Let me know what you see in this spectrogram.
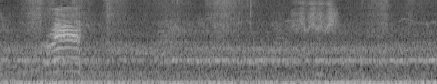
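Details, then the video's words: Calico cat giving one short loud meow early on, seemingly trying to tell its owner something, followed by steady low rumbling noise and a faint hum. "Calico Cat Meowing Loudly Wants To Tell Me Something"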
